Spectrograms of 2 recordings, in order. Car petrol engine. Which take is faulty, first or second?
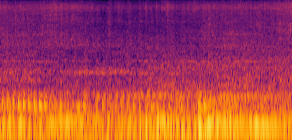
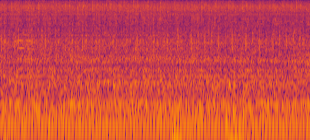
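first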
